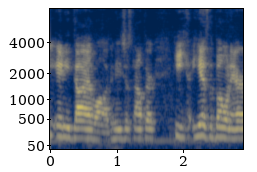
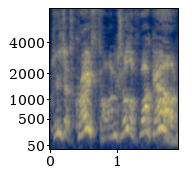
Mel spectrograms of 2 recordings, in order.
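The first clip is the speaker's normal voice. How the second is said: belted out, high-pitched and loud; 6 semitones higher, 6 dB louder than usual. Joking about a duet, voicing the puppet's reply: Cookie Monster voice. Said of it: "Cookie Monster's like".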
